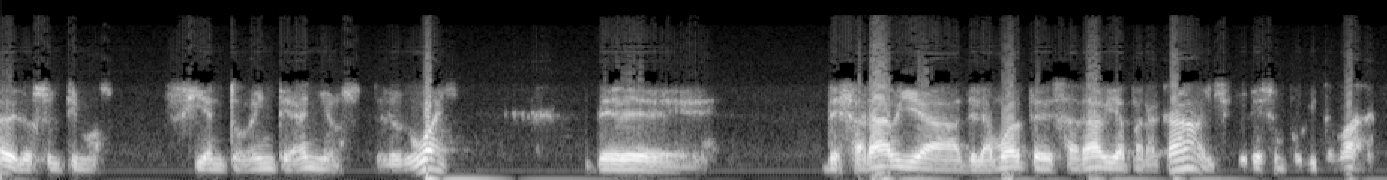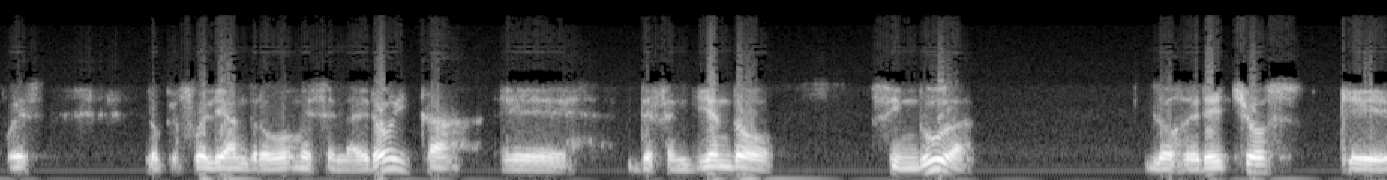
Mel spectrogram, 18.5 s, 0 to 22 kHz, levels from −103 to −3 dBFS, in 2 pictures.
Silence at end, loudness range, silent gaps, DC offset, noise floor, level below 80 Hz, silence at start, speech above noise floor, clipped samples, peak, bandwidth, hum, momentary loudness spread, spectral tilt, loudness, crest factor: 0 s; 4 LU; none; under 0.1%; -62 dBFS; -54 dBFS; 0 s; 47 dB; under 0.1%; -2 dBFS; 9 kHz; 50 Hz at -55 dBFS; 15 LU; -6.5 dB/octave; -15 LUFS; 14 dB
